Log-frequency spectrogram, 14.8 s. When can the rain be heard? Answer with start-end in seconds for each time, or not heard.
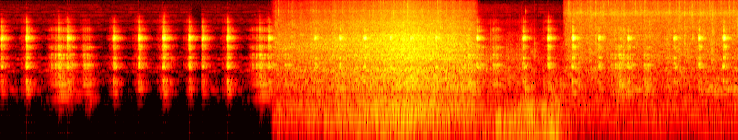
5.4-14.7.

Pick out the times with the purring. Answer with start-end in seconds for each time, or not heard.
not heard.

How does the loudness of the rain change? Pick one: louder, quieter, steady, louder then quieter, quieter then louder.
louder then quieter.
